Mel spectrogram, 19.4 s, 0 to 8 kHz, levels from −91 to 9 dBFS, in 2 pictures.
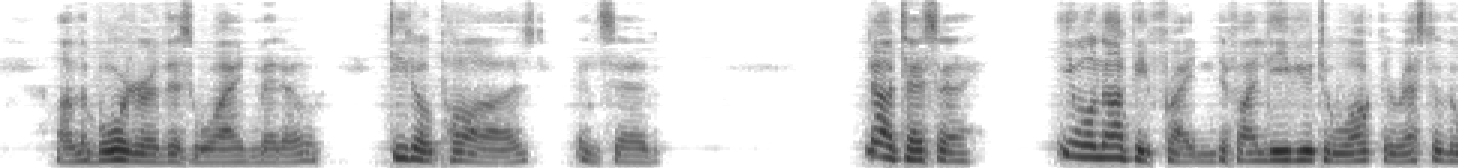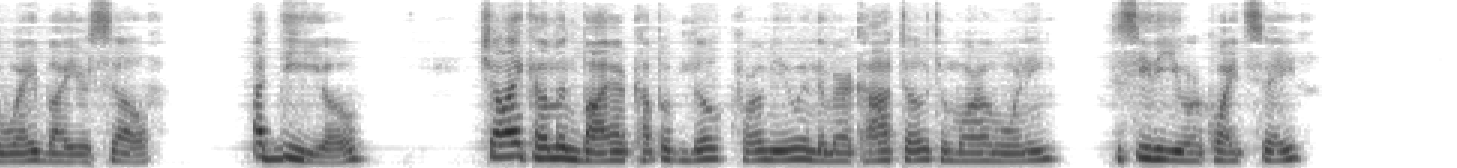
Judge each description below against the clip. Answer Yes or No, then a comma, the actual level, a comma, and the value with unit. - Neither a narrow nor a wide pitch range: Yes, average, 3.5 semitones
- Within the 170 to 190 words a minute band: Yes, average, 175 wpm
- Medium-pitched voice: Yes, medium, 150 Hz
